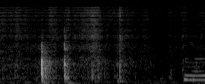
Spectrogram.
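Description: Handling noise from unpacking a small gift box: a sharp tap about half a second in, a second one just after, then a few fainter clicks, with a woman starting to speak near the end.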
